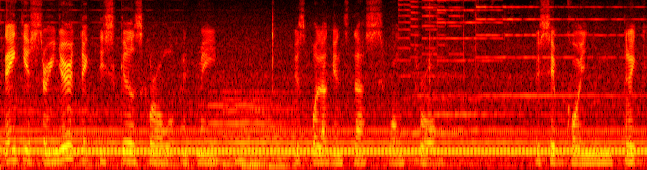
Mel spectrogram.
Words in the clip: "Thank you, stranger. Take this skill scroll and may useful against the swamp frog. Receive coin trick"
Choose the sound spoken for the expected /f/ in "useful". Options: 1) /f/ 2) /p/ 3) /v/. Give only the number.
2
